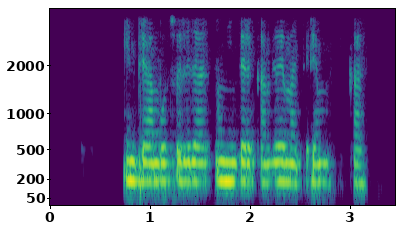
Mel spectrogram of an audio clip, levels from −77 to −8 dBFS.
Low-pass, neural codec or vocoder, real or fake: 3.6 kHz; none; real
